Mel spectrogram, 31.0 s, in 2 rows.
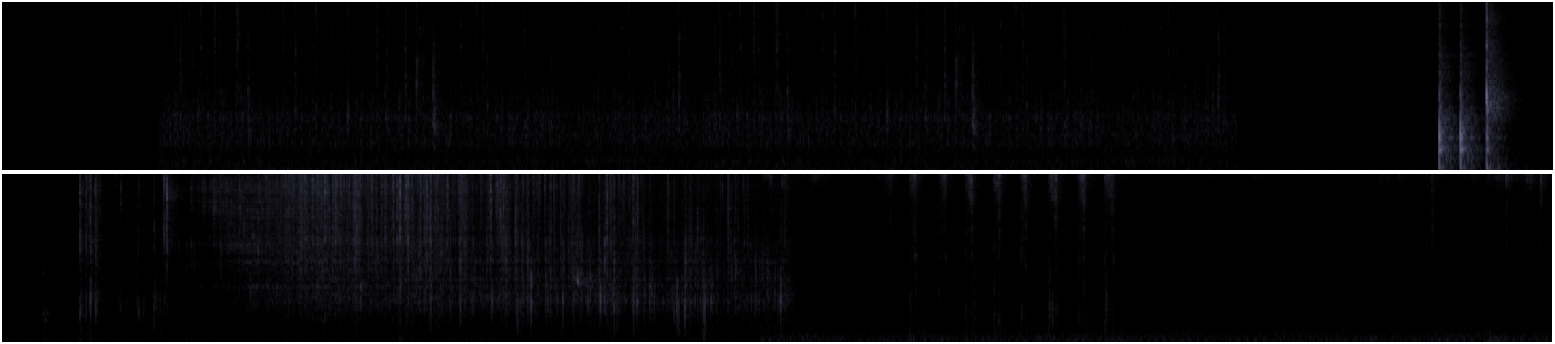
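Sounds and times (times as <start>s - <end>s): egg cracking: 16.2s - 23.5s
egg sizzling: 17.1s - 23.5s.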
